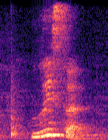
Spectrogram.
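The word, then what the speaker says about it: listen: loud মানে হচ্ছে জোরে লিসেন এল আই এস টি ই এন লিসেন লিসেন মানে হচ্ছে শোনা এখানে টি টা সাইলেন্ট রয়েছে নেক্সট ওয়ান হচ্ছে লার্ন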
